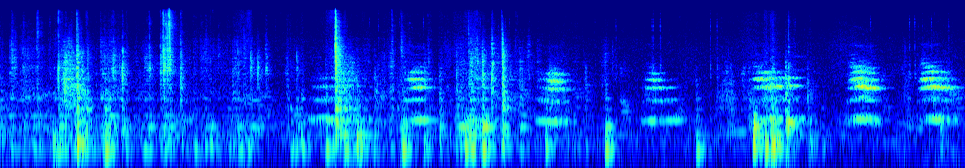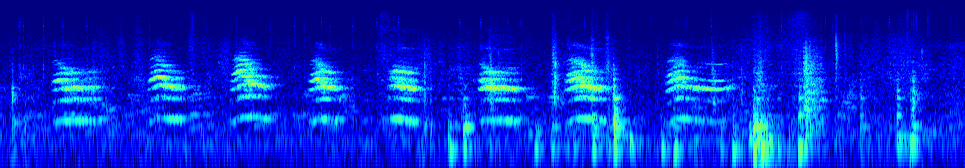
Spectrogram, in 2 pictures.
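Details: Bengal cat Bella, a mother with kittens, in heat and singing her special song indoors; a steady series of tonal, harmonic mews, roughly one per second, grows louder and more regular in the second half, with light clicks and knocks early on.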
